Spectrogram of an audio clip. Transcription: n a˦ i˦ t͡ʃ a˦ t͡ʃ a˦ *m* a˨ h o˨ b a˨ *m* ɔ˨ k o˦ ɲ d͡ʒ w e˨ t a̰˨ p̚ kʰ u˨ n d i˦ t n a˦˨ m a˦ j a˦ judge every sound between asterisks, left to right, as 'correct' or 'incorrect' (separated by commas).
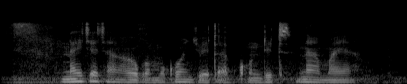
incorrect, correct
